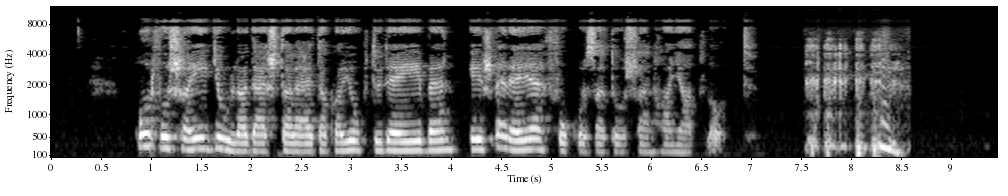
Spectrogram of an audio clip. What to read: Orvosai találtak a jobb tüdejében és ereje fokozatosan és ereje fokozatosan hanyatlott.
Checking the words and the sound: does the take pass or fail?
fail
